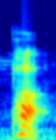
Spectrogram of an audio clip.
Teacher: ಪ್ರಶ್ನೆ ನೋಡಿ ಪ ಭಸ್ ಅಂತ ಅವರೇ ಕೊಟ್ಟಿದ್ದಾರೆ ಉಚ್ಚಾರಣೆ ಮಾಡಿ ಪ ಭರಳಿನಿಂದ ಕಂಠದಿಂದ ಧ್ವನಿ ಬರ್ತಾ ಇದೆ ಅವಾಗ ತುಟಿ ಕ್ಲೋಸ್ ಆಗ್ತಾ ಇದೆ ಪ ಆ ತುಟಿ ಮತ್ತೆ ವಾಪಸ್ ಓಪನ್ ಆದಾಗ ಉಚ್ಚಾರಣೆ ಆಗ್ತಾ ಇದೆ ಅಕ್ಷರ · ಕಂಠದಿಂದ ಧ್ವನಿ ಬರ್ತಾ ಇದೆ ಅವಾಗ ತುಟಿ ಕ್ಲೋಸ್ ಆಗ್ತಾ ಇದೆ ಪ ಆ ತುಟಿ ಮತ್ತೆ ವಾಪಸ್ ಓಪನ್ ಆದಾಗ ಉಚ್ಚಾರಣೆ ಆಗ್ತಾ ಇದೆ ಅಕ್ಷರ ಹೊರಗಡೆ ಬರ್ತಾ ಇದೆ ಪ ಅಂತ ಹಾಗಾಗಿ ತುಟಿಯ ಸಹಾಯದಿಂದ ಉಚ್ಚಾರಣೆ ಮಾಡೋದು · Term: ಓಷಟ್ಯ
